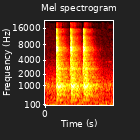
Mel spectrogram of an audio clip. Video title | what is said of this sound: Bill Nye the Science Guy Sea 01 Epis 12 Sound | tap on it you can hear the sound through the fence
